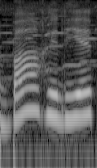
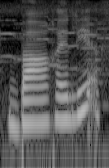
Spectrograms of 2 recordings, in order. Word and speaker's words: bas: is barf you ask and why do you say it like that here's a majestic example by artist Goa Tash that turned me onto this marvelous artistic technique a barf is a word of French origin barf that comes from the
